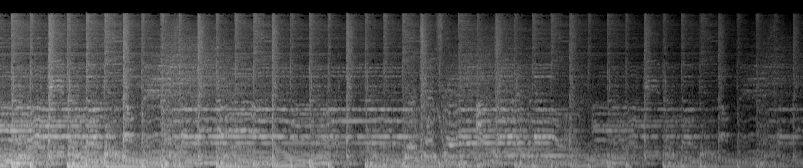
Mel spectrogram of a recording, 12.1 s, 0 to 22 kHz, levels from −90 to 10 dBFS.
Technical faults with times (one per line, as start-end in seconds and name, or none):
none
